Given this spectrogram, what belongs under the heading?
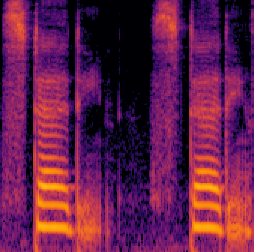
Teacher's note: said with a little more strength on that first part of the word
